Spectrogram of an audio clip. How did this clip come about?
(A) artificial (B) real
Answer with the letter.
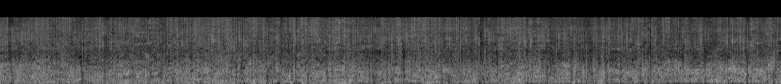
A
